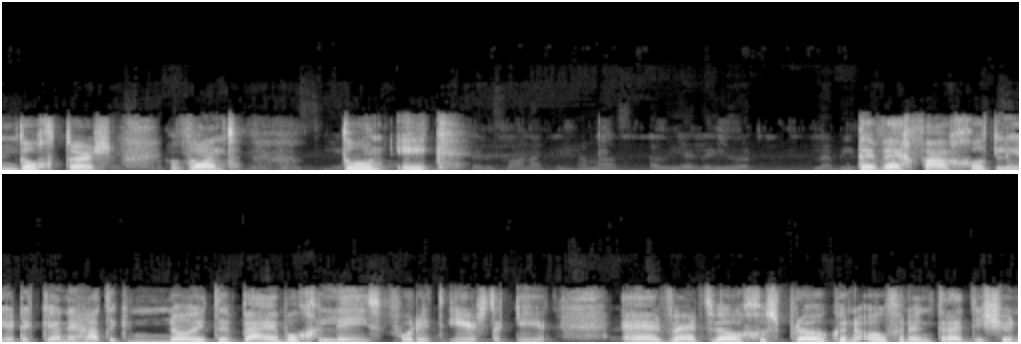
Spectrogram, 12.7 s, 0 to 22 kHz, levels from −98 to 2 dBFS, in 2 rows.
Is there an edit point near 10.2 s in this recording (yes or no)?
yes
